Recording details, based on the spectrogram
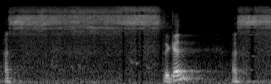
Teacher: Ya, hamas itu lawannya jahar. Ya, jadi nafas tetap mengalir ketika menyebutkan hurufnya, itu hamas.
